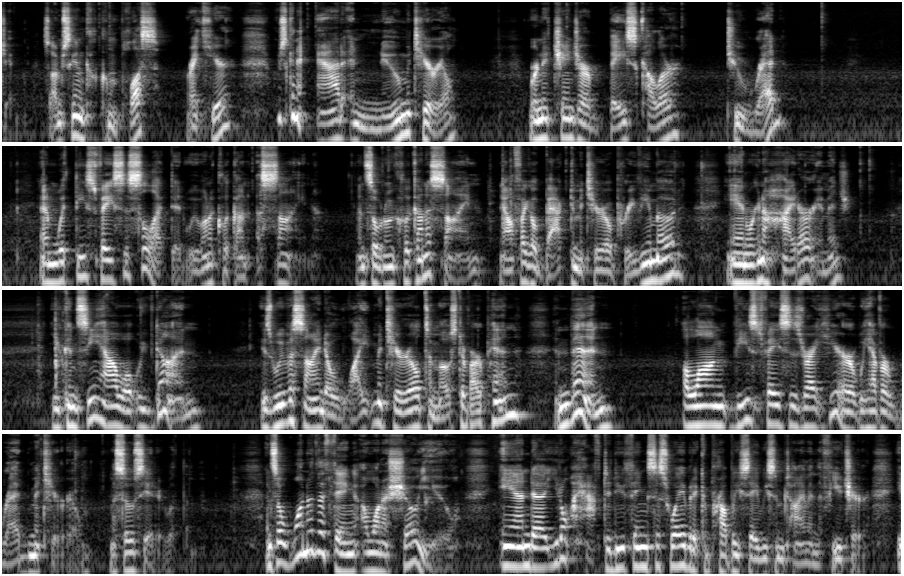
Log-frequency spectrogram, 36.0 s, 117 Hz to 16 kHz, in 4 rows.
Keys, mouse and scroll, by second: 13.3 click, 13.3 scroll down 4, 14.0 z, 15.5 scroll down 2, 15.8 middle click, 16.3 click, 17.6 click, 18.7 Tab, 19.1 middle click, 19.5-20.5 scroll up 6, 20.5-21.4 scroll down 2, 21.4 scroll down 3, 22.6-23.6 scroll up 3, 23.6-24.5 scroll up 2, 25.1-25.8 scroll up 1, 25.8-26.2 scroll down 1, 26.2-27.4 scroll down 15, 27.4 middle click, 28.1-29.2 scroll up 6, 29.2-30.1 scroll down 2, 30.1 click.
